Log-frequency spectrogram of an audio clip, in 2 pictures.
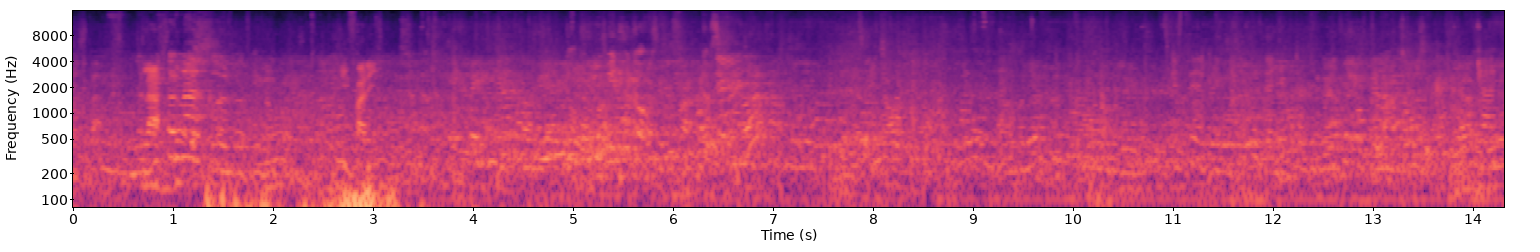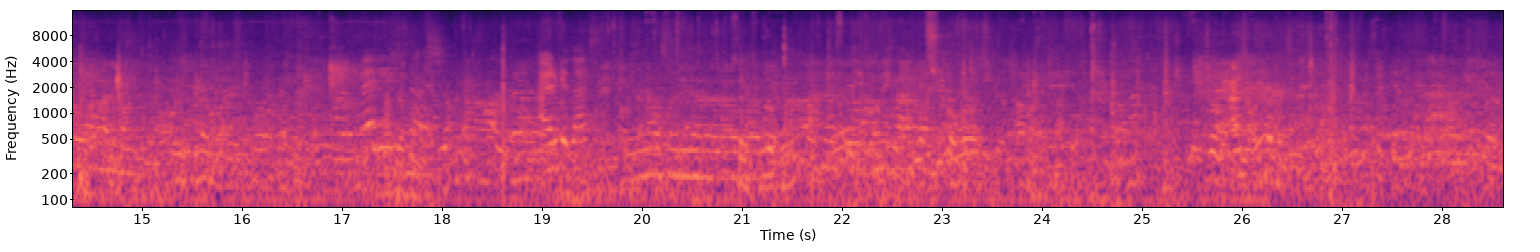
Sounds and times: voices of people talking 0.0 - 28.6

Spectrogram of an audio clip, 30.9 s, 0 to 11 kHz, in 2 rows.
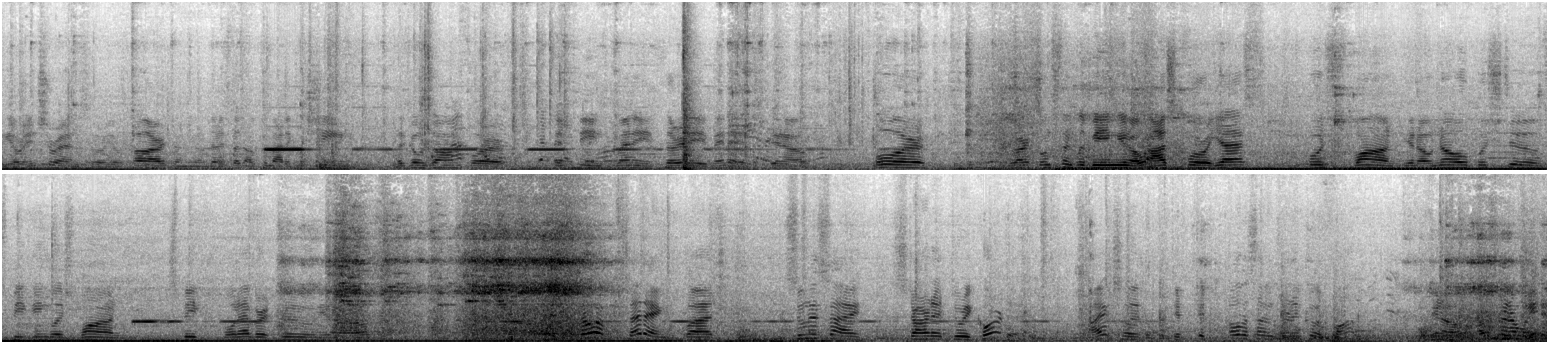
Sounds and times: recycling beer bottles 17.8 - 21.6

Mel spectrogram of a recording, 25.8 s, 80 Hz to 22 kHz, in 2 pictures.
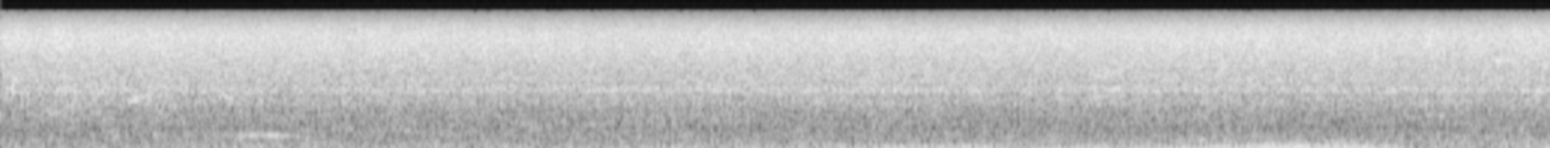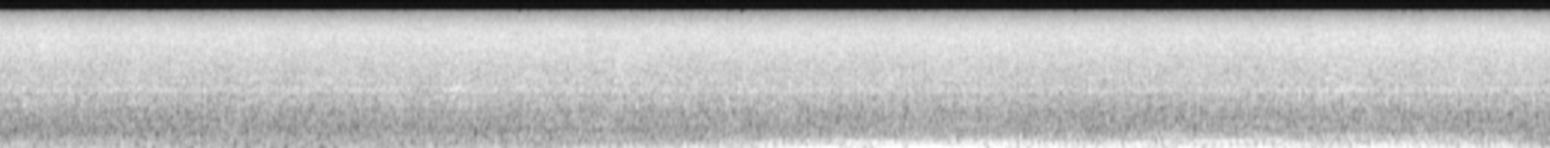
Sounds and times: Noise from the road and parking lot 0.0 - 25.8
water sounds 0.0 - 25.8

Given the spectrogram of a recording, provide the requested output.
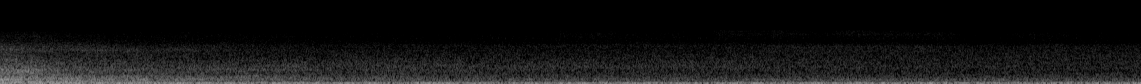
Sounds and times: MRT trains 0.0 - 11.4

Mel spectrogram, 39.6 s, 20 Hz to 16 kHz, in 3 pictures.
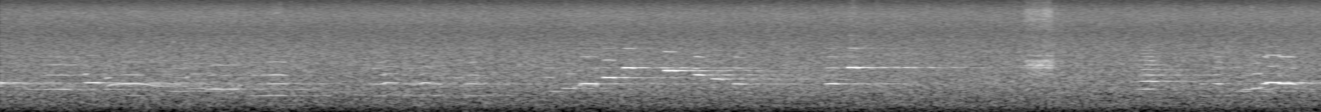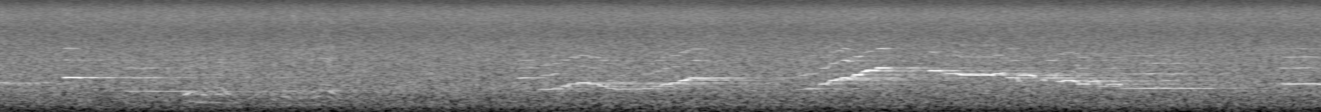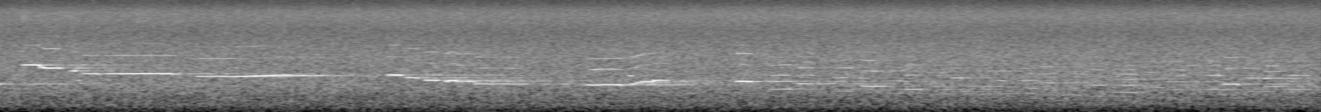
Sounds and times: musician plays a fulte underground 0.0 - 9.2
stream is runing 0.0 - 39.6
musician plays a fulte underground 11.2 - 15.8
musician plays a fulte underground 18.4 - 39.6

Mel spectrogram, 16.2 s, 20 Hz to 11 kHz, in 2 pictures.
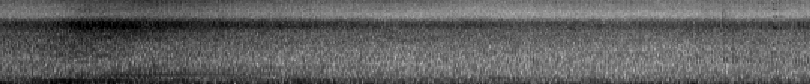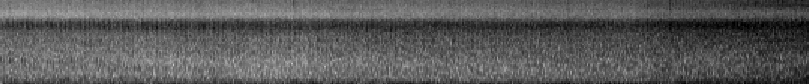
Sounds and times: Traffic Sound 0.0 - 16.1

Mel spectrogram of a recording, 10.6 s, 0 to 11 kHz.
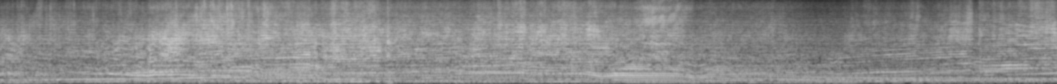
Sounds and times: Motorcycle Grand Prix 0.0 - 10.5

